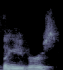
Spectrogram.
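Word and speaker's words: Thingiverse: thingyverse and yes that's the way it's actually pronounced as thingyverse shapeways is a service they own the printers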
